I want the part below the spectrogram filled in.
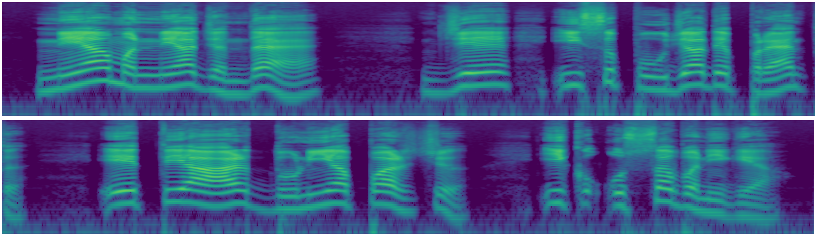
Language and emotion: Dogri, neutral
